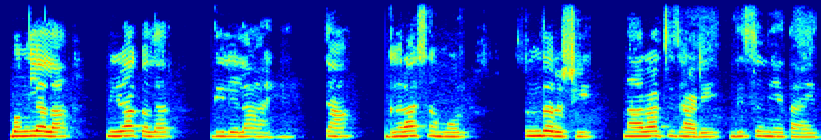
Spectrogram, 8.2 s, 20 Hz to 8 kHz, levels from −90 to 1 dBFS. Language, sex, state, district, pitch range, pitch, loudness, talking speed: Marathi, female, Maharashtra, Sindhudurg, 235-260 Hz, 245 Hz, -16 LUFS, 100 wpm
